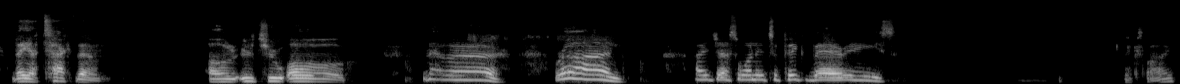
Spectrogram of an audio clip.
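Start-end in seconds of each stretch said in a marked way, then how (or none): 2.1-3.6 slow, menacing monster growl. Acted. Caribou threatens the women. 4.2-9.0 high, panicked cry; frightened. Acted. Women flee the caribou.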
